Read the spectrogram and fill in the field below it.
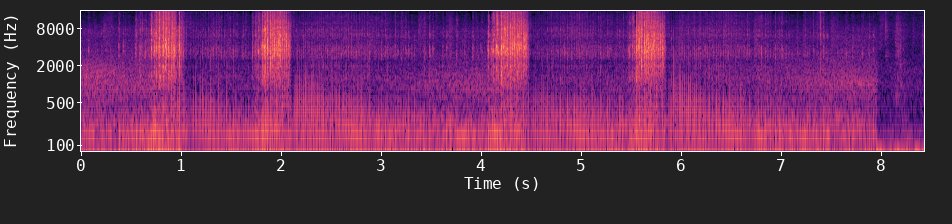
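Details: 1954 Ford Crestline Victoria, 239ci V8, manual with overdrive: a low, steady V8 burble settles into an even idle under a few loud outdoor rustles; no knocks or misses, a normal idle.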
